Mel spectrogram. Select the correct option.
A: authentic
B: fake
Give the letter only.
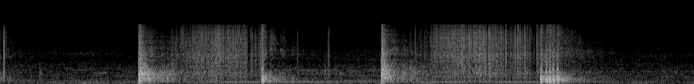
A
